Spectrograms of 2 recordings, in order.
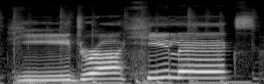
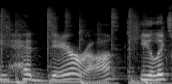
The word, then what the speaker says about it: Hedera helix: Now this plant right here is another Hydra Helix, or what you call the Hedera Helix, which is the correct way to say it, or English ivy.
